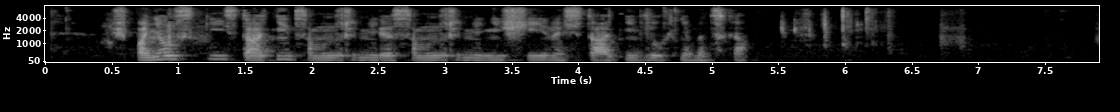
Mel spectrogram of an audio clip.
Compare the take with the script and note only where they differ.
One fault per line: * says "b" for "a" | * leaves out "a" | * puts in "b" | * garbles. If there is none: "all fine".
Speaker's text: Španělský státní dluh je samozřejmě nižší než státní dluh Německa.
* says "samozřejmě" for "dluh"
